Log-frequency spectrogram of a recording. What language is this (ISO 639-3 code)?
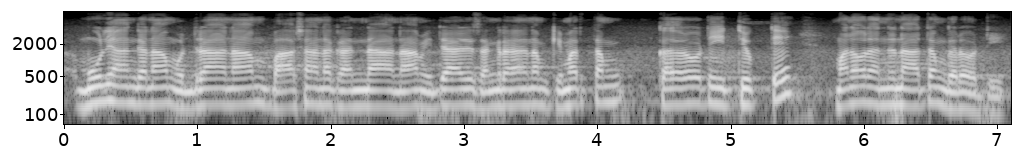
san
